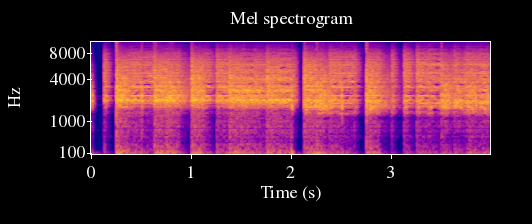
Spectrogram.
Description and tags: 20140306 attackloop 120BPM 4 4 Acoustic Kit Distorted loop1i
This is a loop created with the Waldorf Attack VST Drum Synth. The kit used was Acoustic Kit and the loop was created using Cubase 7.5. The following plugins were used to process the signal: AnarchRhythms, StepFilter (2 times used), Guitar Rig 5, Amp Simulater and iZotome Ozone 5. Different variations have different filter settings in the Step Filter. 16 variations are labelled form a till p. Everything is at 120 bpm and measure 4/4. Enjoy!
120BPM, beat, dance, distorted, drumloop, electro, electronic, filtered, granular, loop, rhythmic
